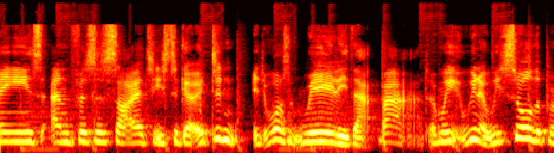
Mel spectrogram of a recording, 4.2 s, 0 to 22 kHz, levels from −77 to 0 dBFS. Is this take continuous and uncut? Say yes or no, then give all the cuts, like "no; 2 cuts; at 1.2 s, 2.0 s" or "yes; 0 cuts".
yes; 0 cuts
